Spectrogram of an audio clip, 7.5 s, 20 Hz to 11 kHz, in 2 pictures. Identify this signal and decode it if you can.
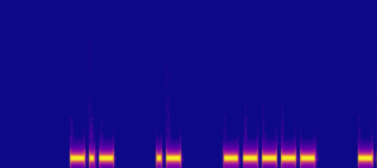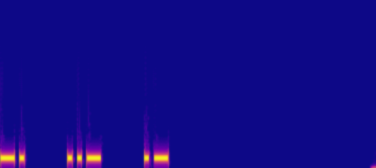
Morse code, heard as a keyed tone, about 25 wpm, spaced as for 14 wpm, 700 Hz. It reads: KA0GUA
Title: USA Call Signs - 6 Characters - 3x Character Spacing - 25wpm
